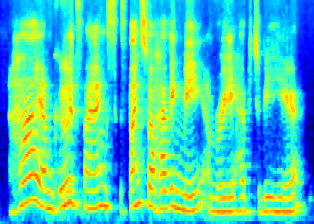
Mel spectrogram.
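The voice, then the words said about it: French accent. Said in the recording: “You needed the French accent. ... The French accent”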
